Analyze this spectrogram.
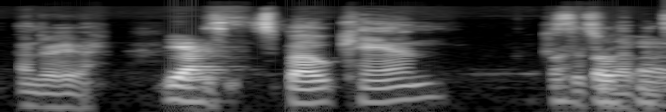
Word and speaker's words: Spokane: um spoken Spokan Spokan uh um put your pronunciation under here yes Spokan that's what I've been saying by the way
